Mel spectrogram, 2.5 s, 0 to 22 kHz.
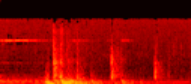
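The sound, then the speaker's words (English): One of two teenage boys pushes open the door of a small, dark hardware store after 10 at night, a heavy, low wooden thunk and rattle, followed by two softer, separate thuds. There is no talking. “It's after 10 and the store is dark, but one of them pushes the door open, enter, and walk cautiously to the rear, where a small naked light bulb burns dimly.”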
